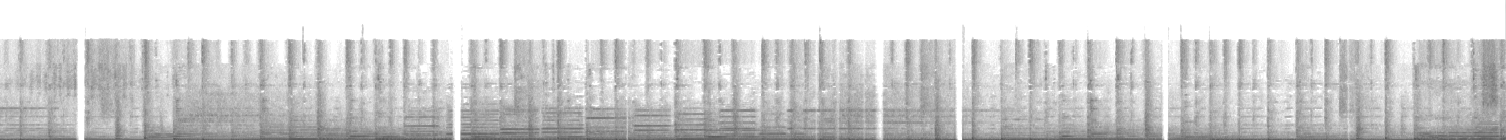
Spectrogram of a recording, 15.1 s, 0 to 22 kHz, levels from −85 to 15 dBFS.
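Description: Blocks of digital silence at 0.77–0.86 s and 4.53–4.62 s (each about 93 ms, which fits a 4096-sample buffer) and at 6.27–6.29 s (about 23 ms, consistent with 1024 samples): output samples were replaced by zeros, most likely because the buffer was not filled in time. The sound drops abruptly to nothing and returns with no fade. The longer blocks are heard as short holes.

Repeated packet loss (robotic sound) from 8.15 to 8.86 s: four gaps in quick succession, totalling about 160 ms and the longest about 84 ms, were each patched by extending the preceding sound. Roughly 23% of this stretch is concealed material, so the audio turns choppy, with pieces missing between the stretched fragments.

Further blocks of digital silence occur at 9.56–9.64 s (about 82 ms), 11.62–11.69 s (about 70 ms) and 13.48–13.51 s (about 23 ms, again fitting a 1024-sample block). Each is a hard cut to zero and back. 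The first two are heard as brief dropouts.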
